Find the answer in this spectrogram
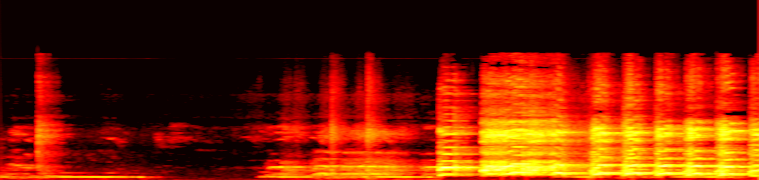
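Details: Ayam Ketawa chicken, slow and durasi crow styles contrasted: faint thin tones and soft sounds at first, then a loud burst of rapid, stuttering, cackling laugh notes running to the end.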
